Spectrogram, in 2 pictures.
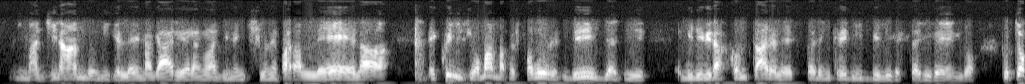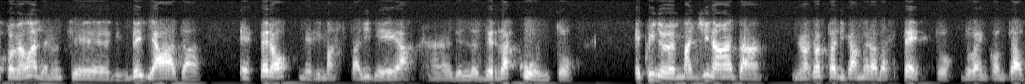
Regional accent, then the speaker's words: Naples, Campania, Italy; quindi noi da Napoli, io sono di Napoli, venimmo io, mio padre, mia madre e mio fratello maggiore a trovarlo.

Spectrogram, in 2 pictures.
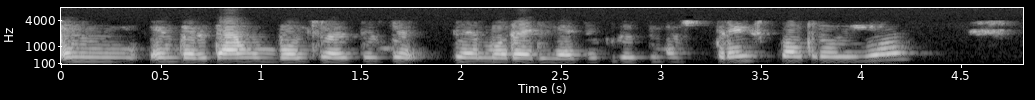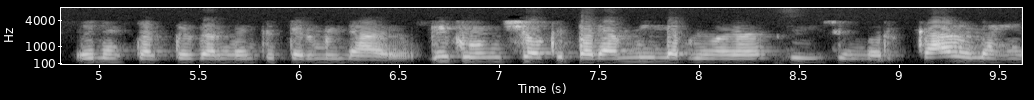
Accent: Bogotá, Colombia; Yo vengo de Bogotá, que es la capital de Colombia.

